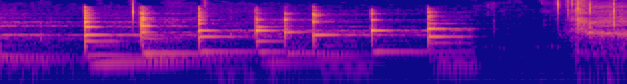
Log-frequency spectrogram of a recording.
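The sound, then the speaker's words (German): A telephone ringback tone plays as a quick, bright melody of about seven evenly spaced xylophone-like notes, clear, then cuts off into a short burst of noise. “Freizeichen?”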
